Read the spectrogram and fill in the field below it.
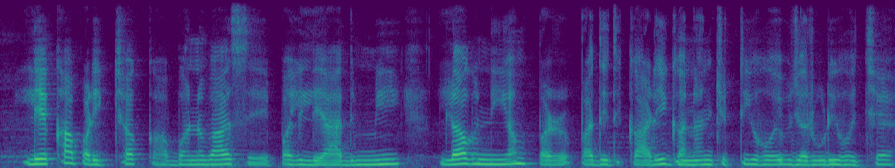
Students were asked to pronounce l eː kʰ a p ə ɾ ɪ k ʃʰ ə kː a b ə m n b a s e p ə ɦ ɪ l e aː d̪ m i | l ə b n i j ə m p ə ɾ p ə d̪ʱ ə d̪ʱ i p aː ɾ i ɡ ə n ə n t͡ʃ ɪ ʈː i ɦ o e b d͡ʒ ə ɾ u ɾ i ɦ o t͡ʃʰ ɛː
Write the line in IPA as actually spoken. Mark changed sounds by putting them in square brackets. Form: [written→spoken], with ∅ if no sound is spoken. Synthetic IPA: l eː kʰ a p ə ɾ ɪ k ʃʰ ə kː a b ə [m→∅] n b a s e p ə ɦ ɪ l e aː d̪ m i | l ə [b→ɡ] n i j ə m p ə ɾ p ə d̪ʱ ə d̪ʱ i [p→k] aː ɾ i ɡ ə n ə n t͡ʃ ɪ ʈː i ɦ o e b d͡ʒ ə ɾ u ɾ i ɦ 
